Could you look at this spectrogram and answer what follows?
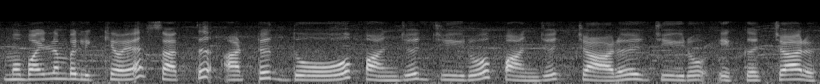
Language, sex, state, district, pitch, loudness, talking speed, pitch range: Punjabi, female, Punjab, Pathankot, 220 Hz, -16 LUFS, 100 wpm, 205-235 Hz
